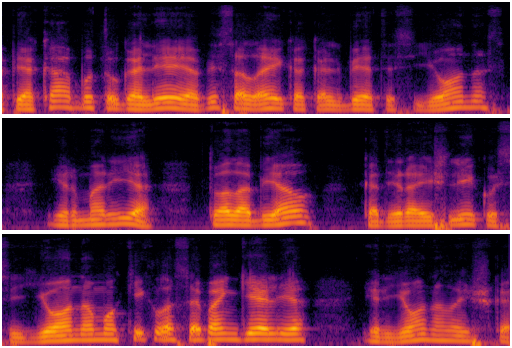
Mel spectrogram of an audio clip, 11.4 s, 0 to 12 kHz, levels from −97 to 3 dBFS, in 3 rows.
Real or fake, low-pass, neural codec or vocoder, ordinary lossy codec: real; 10.8 kHz; none; Opus, 24 kbps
